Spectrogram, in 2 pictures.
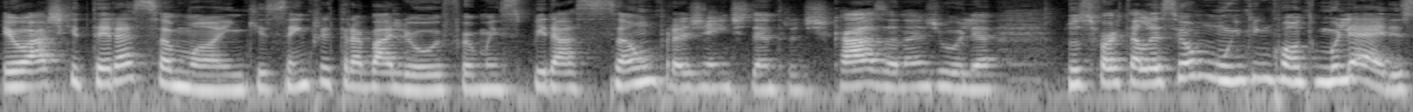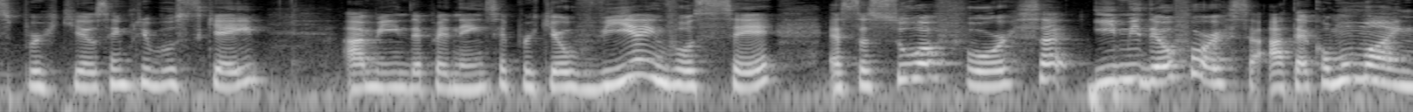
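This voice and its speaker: A woman speaks at a moderate pace in a fairly high, somewhat breathy voice. Her intonation is lively. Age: 30s. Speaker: guest, host's daughter. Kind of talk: casual family chat.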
